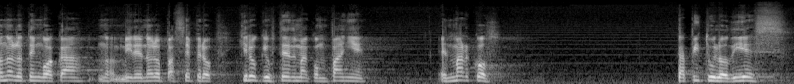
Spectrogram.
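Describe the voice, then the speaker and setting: A man with a Rioplatense Spanish accent preaching a sermon as pastor, swinging between hushed lines and loud impassioned bursts. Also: sits high. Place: large auditorium. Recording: long hall reverb.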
